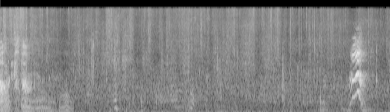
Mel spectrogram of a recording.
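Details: Several fifty-day-old Belgian Malinois puppies fight over a single toy. Short, rough growling whines open the clip, followed by quiet scuffling. A sharp rising yelp breaks out near the end.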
